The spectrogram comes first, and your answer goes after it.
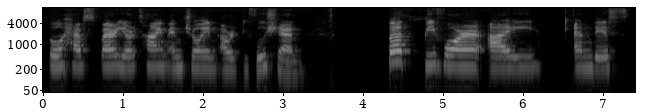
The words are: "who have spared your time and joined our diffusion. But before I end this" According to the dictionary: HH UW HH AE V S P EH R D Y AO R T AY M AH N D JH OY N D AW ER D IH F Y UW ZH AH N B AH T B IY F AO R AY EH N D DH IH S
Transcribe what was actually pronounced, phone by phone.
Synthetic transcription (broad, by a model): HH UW HH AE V S P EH R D Y AO R T AY M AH N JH OY N AW ER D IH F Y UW SH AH N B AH T B IY F AO R AY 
